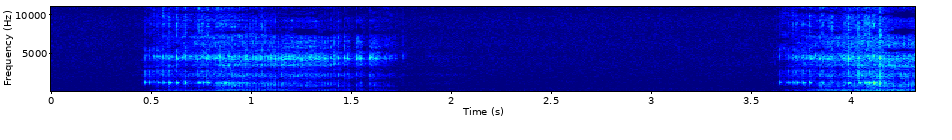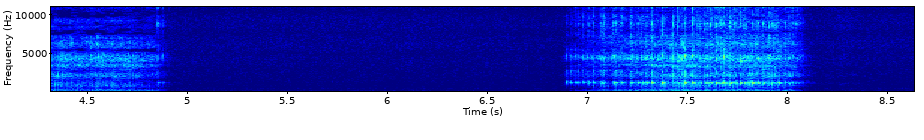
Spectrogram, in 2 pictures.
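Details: Husband snoring while asleep, though he says he doesn't snore: three long, rough, low rattling snores on the in-breath, about three seconds apart with quiet pauses.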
